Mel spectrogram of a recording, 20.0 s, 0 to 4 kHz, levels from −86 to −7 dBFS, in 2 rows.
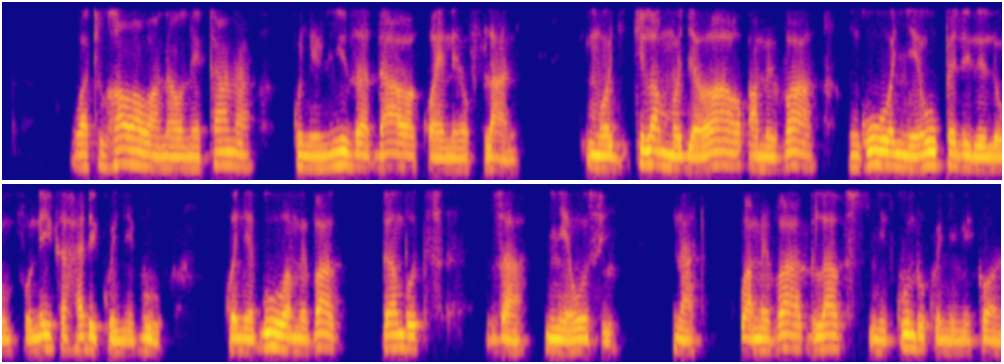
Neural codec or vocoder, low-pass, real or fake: codec, 24 kHz, 6 kbps, HILCodec; 3.6 kHz; fake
